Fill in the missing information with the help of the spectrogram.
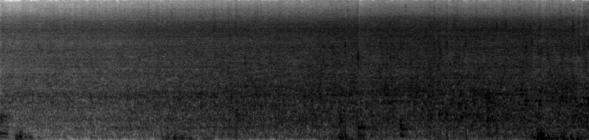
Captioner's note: splashing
